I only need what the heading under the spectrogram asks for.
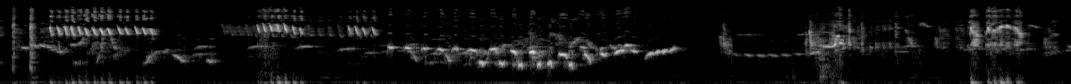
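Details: A white-rumped shama's song used to coax a quiet bird into singing: high rattling trills alternate with a long warbled passage of varied whistles, then sharper rising notes and chips.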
